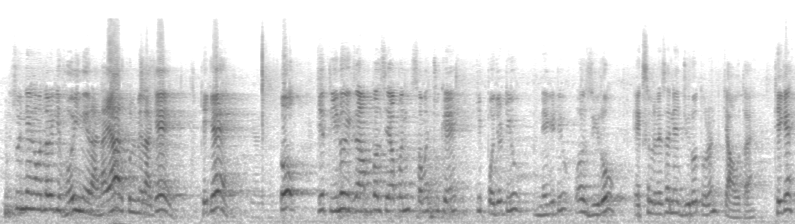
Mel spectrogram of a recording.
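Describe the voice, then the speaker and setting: Male physics teacher, high voice, classroom lecture style, long room reverb. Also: a little fast, a bit bright, a little hiss or hum. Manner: repeats questions and answers them himself, says "ठीक है" often.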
